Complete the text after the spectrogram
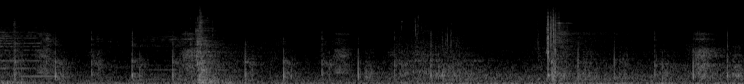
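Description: Heeled boots click on a hard floor in footsteps.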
